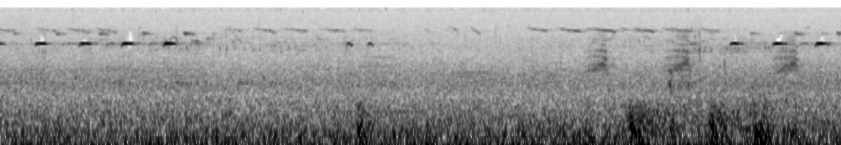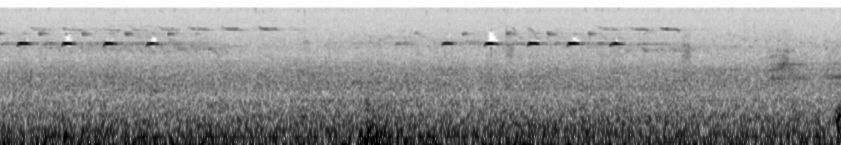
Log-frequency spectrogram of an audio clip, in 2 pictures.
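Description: Quiet outdoor ambience with a low steady rumble, over which a small songbird repeats a short high chirp in quick, evenly spaced runs, three times.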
